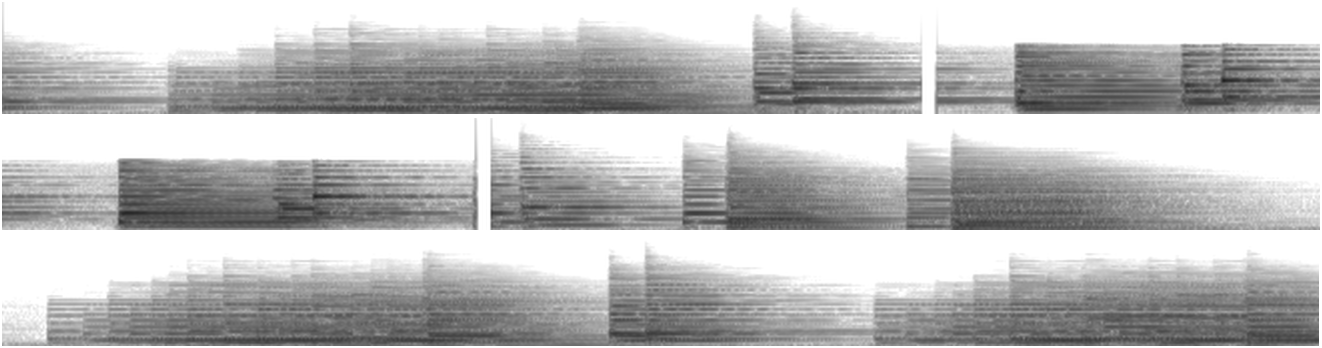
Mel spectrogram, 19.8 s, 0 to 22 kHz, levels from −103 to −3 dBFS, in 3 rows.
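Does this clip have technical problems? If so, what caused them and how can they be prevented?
Yes. From 4.59 to 9.04 s the music turns dull, with nothing above 4.5 kHz, after an 80 ms gap. The level shifts by around 5 dB and faint new background noise appears. This is likely an input switched to a poorer device. The gap, level jump and changed noise floor set it apart from a simple low-pass filter. Lock the recording input to one device and disable automatic switching.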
